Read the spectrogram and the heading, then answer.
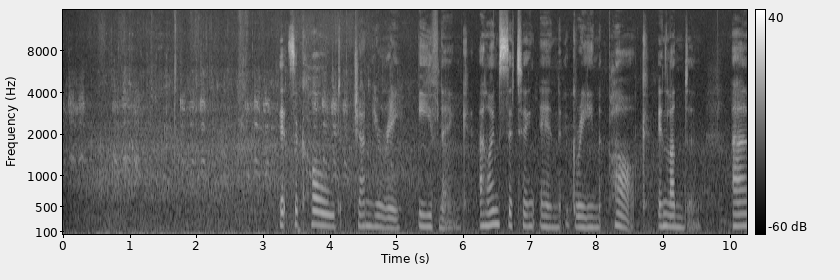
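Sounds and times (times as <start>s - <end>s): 
geese honking overhead: 0.0s - 4.9s
steady outdoor rumble: 0.0s - 10.2s
speech: 3.2s - 10.2s.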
